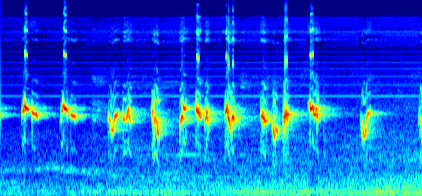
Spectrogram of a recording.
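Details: Persistent singing Yellow-vented Bulbul, a contest champion kept as a tutor bird: a burst of crisp paired chirps, some rising then falling, spaced roughly every third of a second.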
